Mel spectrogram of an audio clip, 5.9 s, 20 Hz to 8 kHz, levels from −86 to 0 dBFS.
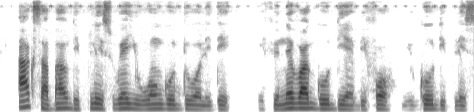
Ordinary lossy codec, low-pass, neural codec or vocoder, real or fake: none; none; none; real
